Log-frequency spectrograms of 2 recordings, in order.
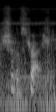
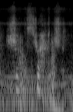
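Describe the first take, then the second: First: "Should have stretched" whispered, breathless and unvoiced. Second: "Should have stretched" softer, almost gone, whispered; fainter breathless whisper. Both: Real, not acted. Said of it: "Calves are killing me".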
